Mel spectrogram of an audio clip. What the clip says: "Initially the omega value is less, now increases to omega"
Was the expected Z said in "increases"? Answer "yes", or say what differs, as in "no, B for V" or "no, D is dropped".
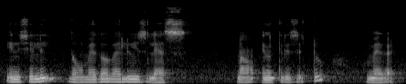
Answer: no, Z is dropped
